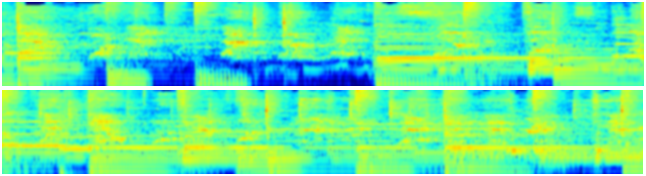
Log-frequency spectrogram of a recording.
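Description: Background music with a steady beat and bass line, with a dog barking over it.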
